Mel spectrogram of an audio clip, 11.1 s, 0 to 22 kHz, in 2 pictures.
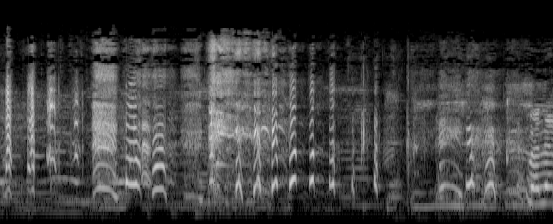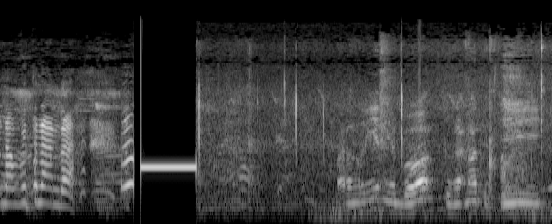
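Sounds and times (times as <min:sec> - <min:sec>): censor bleep: 0:07.0 - 0:07.5
man talking: 0:09.0 - 0:11.0.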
